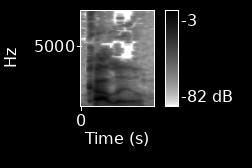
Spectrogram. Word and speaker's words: Khalil: How do you pronounce your first name exactly now? – First name, you pronounce it Khalil.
